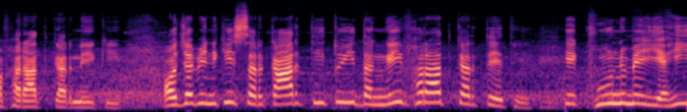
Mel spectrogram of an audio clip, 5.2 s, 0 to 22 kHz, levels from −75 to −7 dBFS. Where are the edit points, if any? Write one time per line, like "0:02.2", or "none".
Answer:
0:04.2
